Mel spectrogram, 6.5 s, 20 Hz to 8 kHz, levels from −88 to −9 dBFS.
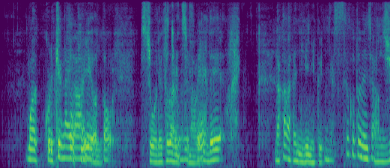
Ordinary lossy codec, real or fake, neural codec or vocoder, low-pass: none; fake; codec, 16 kHz, 4.8 kbps, FACodec; none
